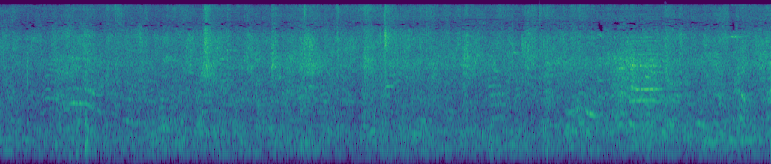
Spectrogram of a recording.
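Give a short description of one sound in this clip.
A crowd of men and women chatters loudly in an echoing hall.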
